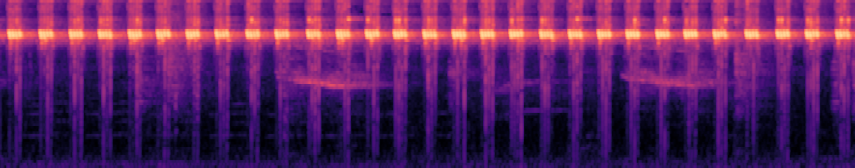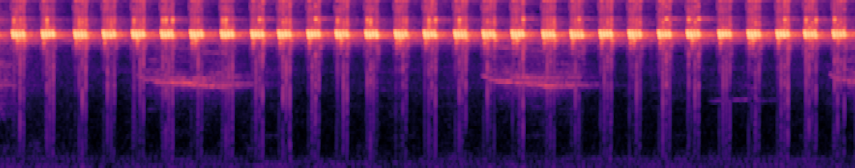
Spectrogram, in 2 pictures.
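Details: Masteran material for songbirds, a cricket calling: shrill chirps repeated roughly twice each second without pause, plus a gentle descending whistle about every two to three seconds.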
